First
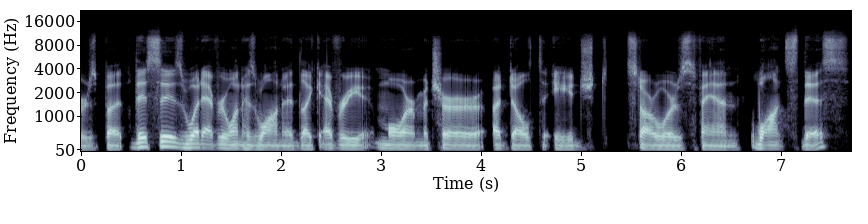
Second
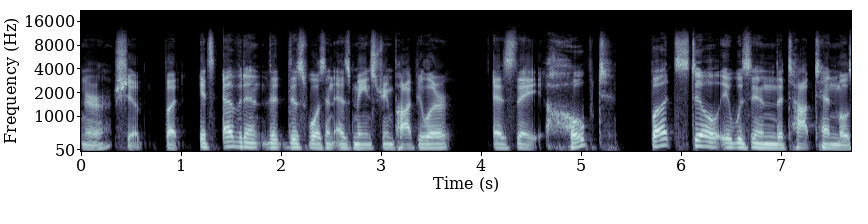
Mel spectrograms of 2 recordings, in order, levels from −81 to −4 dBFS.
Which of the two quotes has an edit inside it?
second; 1 cut; at 1.1 s

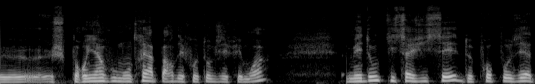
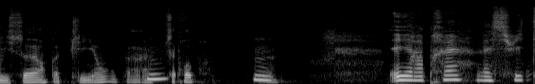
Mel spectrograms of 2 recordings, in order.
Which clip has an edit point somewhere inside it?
second; 3 cuts; at 1.4 s, 1.7 s, 4.1 s

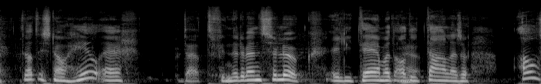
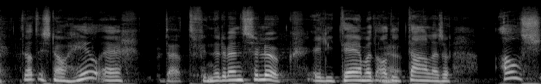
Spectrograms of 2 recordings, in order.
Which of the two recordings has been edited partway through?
second; 1 cut; at 1.5 s

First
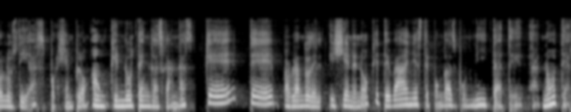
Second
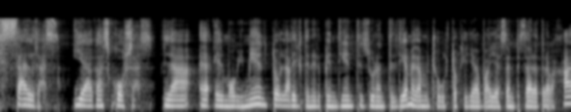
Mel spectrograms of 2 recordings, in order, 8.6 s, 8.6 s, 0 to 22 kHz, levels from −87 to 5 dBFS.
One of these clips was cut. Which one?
second; 1 cut; at 4.4 s

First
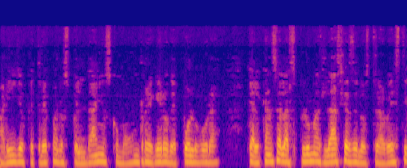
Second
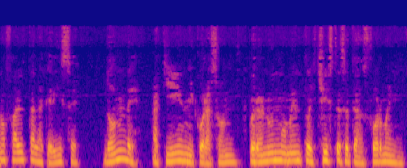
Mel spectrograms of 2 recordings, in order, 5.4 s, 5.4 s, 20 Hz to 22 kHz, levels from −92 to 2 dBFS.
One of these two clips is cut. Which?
second; 2 cuts; at 1.9 s, 3.3 s

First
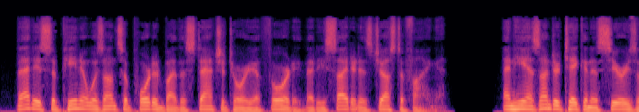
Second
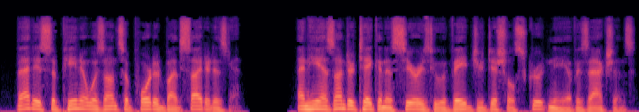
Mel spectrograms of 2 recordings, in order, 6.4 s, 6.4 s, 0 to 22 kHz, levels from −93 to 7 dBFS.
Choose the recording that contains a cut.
second; 3 cuts; at 1.8 s, 2.3 s, 4.3 s

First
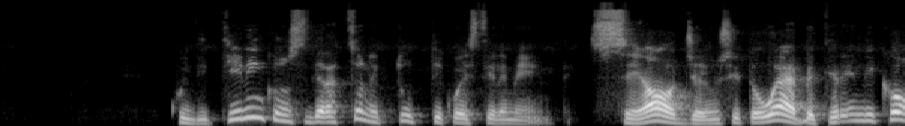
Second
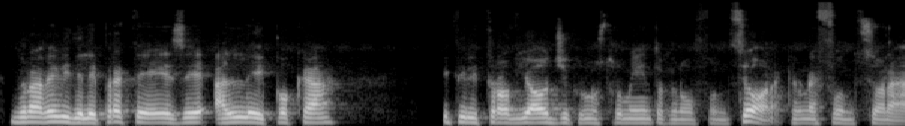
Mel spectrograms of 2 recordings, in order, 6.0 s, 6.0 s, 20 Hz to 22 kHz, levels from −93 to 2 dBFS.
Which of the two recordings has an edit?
first; 1 cut; at 3.9 s

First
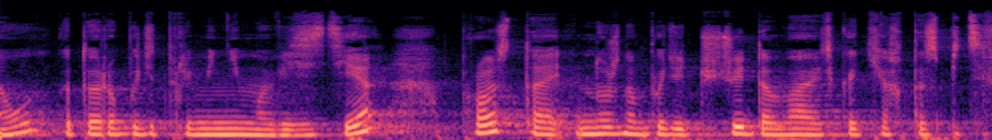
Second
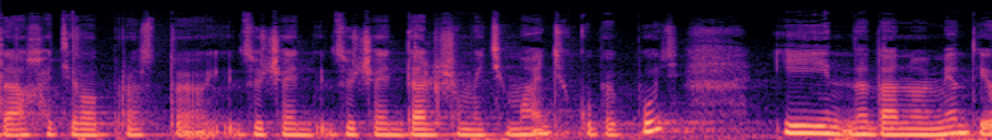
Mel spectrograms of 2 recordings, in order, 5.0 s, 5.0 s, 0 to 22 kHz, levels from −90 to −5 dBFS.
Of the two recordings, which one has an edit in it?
second; 2 cuts; at 1.6 s, 3.0 s

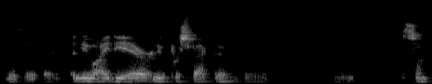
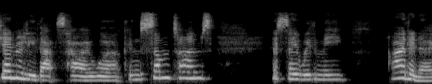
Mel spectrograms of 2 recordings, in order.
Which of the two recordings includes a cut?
second; 2 cuts; at 1.4 s, 2.8 s

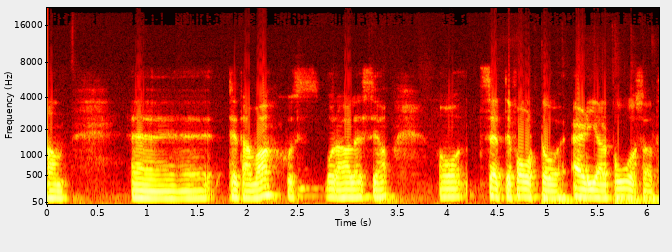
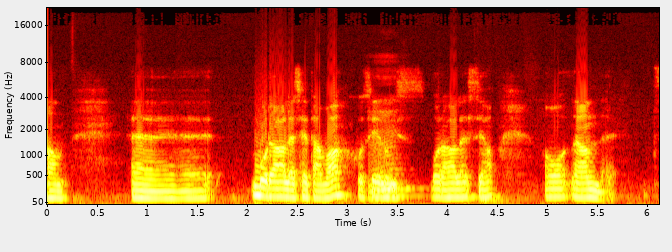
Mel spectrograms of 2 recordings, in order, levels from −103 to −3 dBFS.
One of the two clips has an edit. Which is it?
first; 3 cuts; at 1.8 s, 2.5 s, 4.2 s

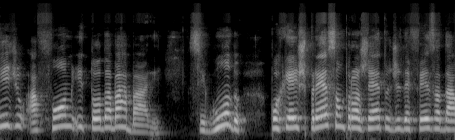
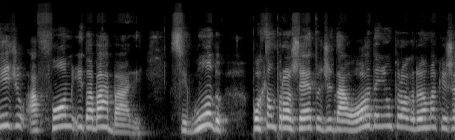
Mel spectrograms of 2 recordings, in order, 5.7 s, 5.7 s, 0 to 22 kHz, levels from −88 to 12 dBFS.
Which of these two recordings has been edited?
second; 3 cuts; at 1.1 s, 3.3 s, 4.2 s

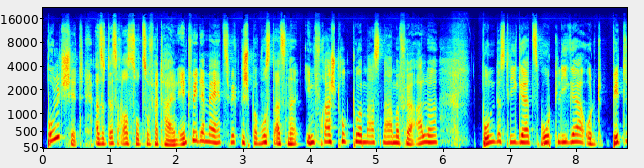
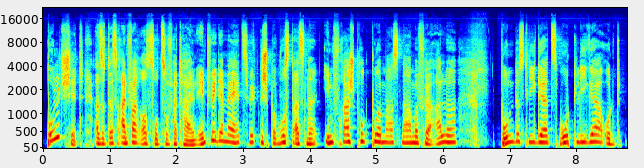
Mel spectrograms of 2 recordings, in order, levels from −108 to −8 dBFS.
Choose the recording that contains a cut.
first; 1 cut; at 1.2 s

